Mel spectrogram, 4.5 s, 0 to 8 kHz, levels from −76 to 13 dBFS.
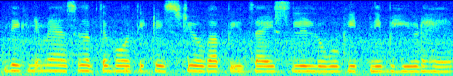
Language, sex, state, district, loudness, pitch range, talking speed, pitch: Hindi, female, Maharashtra, Mumbai Suburban, -16 LUFS, 200-210 Hz, 225 wpm, 205 Hz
